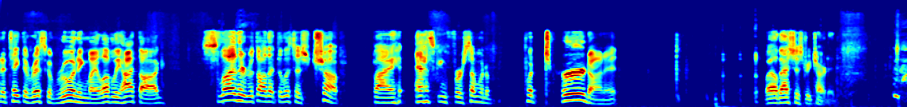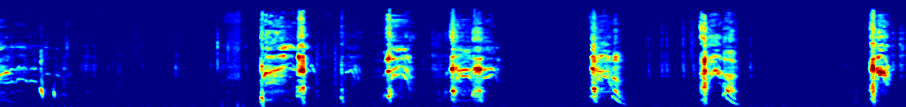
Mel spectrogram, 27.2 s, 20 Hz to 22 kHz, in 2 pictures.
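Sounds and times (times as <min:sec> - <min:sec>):
speech: 0:00.0 - 0:09.3, 0:11.4 - 0:13.7, 0:17.5 - 0:18.3, 0:24.1 - 0:24.8, 0:26.6 - 0:27.0
person coughing and choking on a ham sandwich: 0:17.5 - 0:21.2, 0:22.4 - 0:23.1, 0:24.1 - 0:24.8, 0:26.6 - 0:27.1.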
